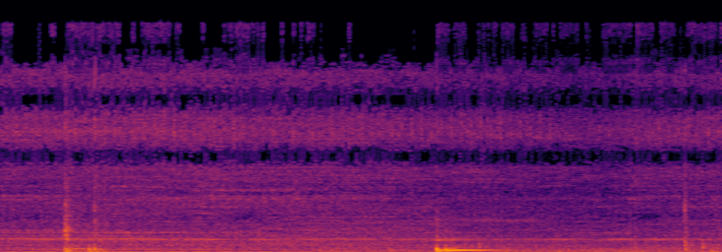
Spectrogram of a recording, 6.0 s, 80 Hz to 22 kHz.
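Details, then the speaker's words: 2005 BMW X5 idling with A/C running after replacing the A/C compressor clutch bearing, pressure testing, vacuuming and recharging; even, steady compressor hum with a few light clicks, the earlier bearing growl gone, sounding smooth. "no more core Stone coming from the compressor bearings and doing some smooth and nice thank you we finished recharging AC system"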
